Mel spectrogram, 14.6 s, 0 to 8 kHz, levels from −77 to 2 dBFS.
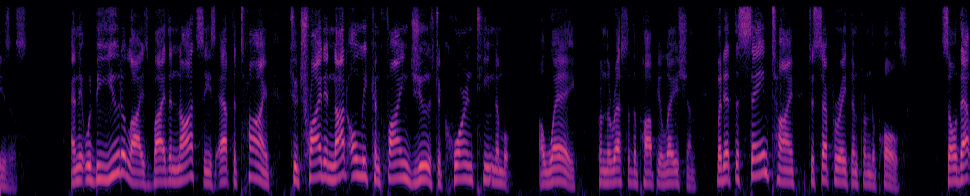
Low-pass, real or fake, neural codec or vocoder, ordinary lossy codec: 7.2 kHz; fake; codec, 16 kHz in and 24 kHz out, 1 kbps, XY-Tokenizer; MP3, 64 kbps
